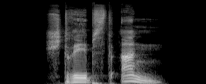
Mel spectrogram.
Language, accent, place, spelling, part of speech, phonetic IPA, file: German, Germany, Berlin, strebst an, verb, [ˌʃtʁeːpst ˈan], De-strebst an.ogg
- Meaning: second-person singular present of anstreben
